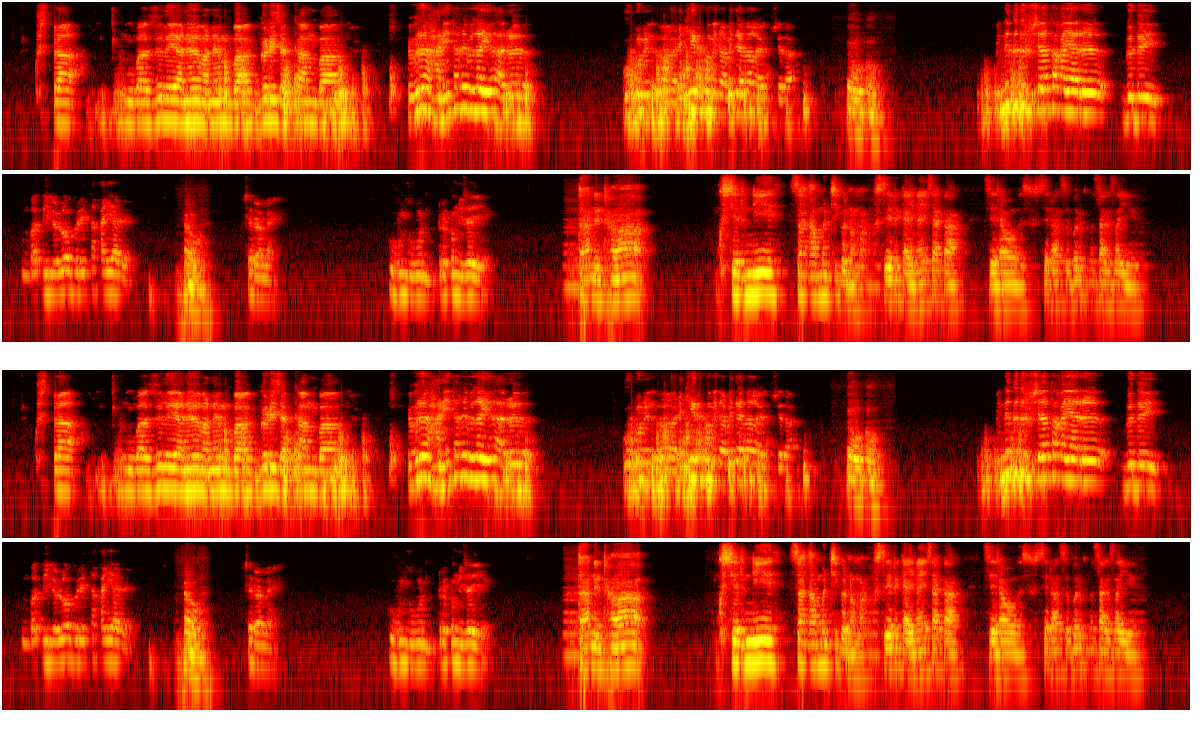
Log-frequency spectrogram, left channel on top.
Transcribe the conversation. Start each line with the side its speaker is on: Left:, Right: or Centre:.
Left: खुस्रा बा जोलैयानो माने होनबा गोदै जाथथा होनबा बेफोरो हानि थाखायबो जायो आरो गुबुन ओ ए खेर खामि थाबाय थाया नालाय खुसेरा।
Right: औ औ
Left: बेनो गोदोर फिसा थाखाय आरो गोदै बा दैल'ल' बोरै थाखायो आरो बिसोरालाय
Right: औ
Left: गुबुन गुबुन रोखोमनि जायो
Right: दा नोंथाङा खुसेरनि जायगा मोनथिगौ नामा खुसेर गायनाय जायगा जेराव खुसेरा जोबोर मोजां जायो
